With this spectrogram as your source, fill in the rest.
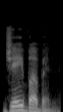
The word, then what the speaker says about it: այբուբեն: The Armenian word for alphabet is Abuban Abuban Armenian pronunciation, Jabuban, named after the first two letters of the Armenian alphabet A Abe YB and B Ben Ben.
